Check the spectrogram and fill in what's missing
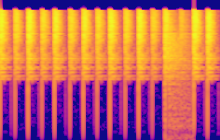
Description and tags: hi hat loop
